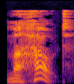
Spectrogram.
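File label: "mahout", British English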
